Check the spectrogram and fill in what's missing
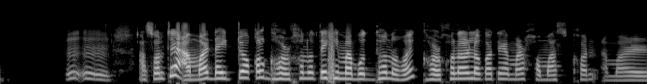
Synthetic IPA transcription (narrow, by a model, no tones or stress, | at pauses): asɔlɔtɛamaɹdaitːɔɔkɔlɡʱɔɹkʰɔnɔtɛximabɔdʱːɔnɔɦɔjɡʱɔɹkʰɔnɔɹlɔɡɔtɛamaɹxɔmaskʰɔna̰maɹ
